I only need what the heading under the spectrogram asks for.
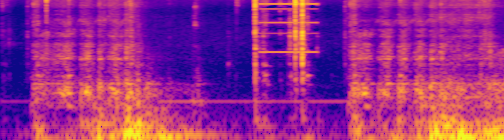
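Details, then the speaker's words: Opel car about to have its ignition lock (neiman) replaced: keys and dash chime, then brief crank and the engine starts at once into a steady low idle, a clean start. "démarre impeccable."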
